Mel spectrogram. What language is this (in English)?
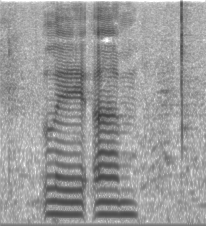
Welsh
